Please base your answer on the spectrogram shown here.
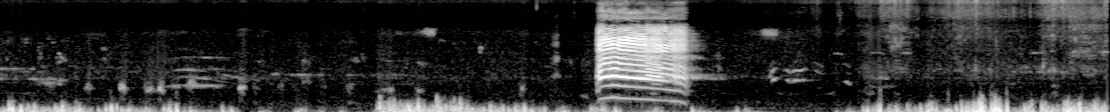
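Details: Hadada Ibis giving a single loud, nasal, harsh call lasting under a second, rich in overtones and slightly falling, set against low rumbling wind or handling noise before and after.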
